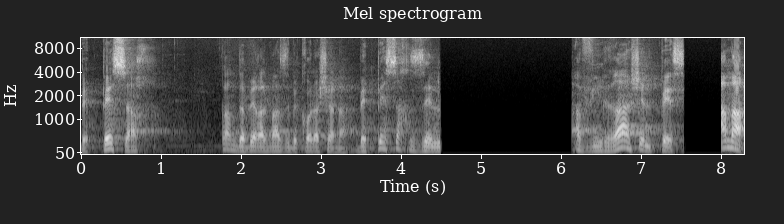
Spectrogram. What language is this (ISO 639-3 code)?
heb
